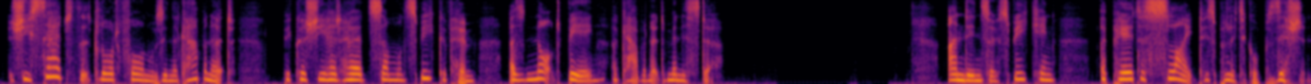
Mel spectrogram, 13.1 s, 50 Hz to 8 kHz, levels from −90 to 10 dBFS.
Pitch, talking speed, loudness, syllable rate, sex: 200 Hz, 155 wpm, -22 LUFS, 5.4 syllables/s, female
